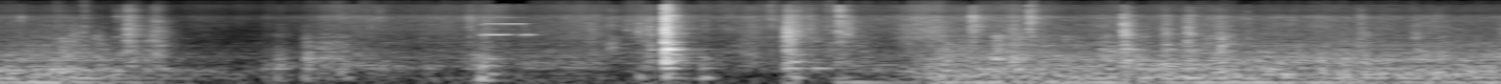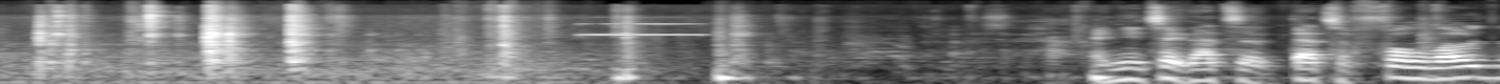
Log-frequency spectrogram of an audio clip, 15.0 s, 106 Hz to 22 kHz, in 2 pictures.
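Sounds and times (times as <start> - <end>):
clothes dryer humming: 0.0 - 12.7.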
